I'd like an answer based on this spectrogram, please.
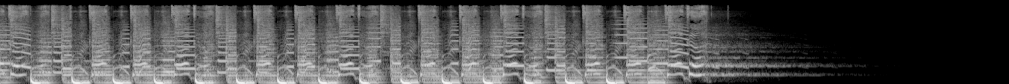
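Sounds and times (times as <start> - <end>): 
sped up montagem music: 0.0 - 7.9.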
